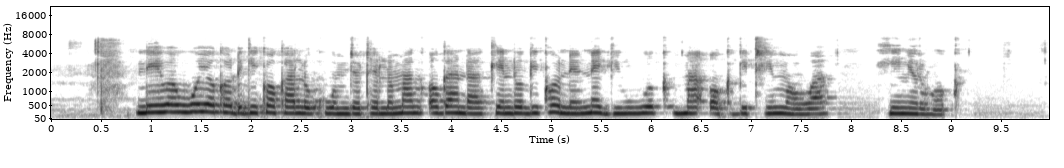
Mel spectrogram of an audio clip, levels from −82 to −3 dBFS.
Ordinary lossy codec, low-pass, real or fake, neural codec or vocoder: none; 7.2 kHz; fake; codec, 16 kHz, 8 kbps, FreqCodec, larger model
